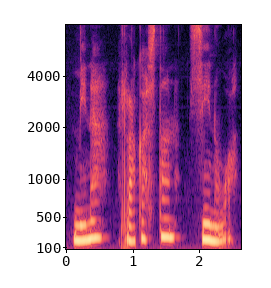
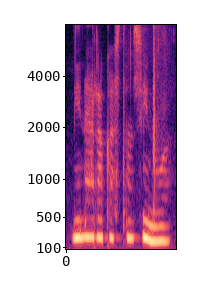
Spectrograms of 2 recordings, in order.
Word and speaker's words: minä rakastan sinua: So, I love you is minä rakastan sinua.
